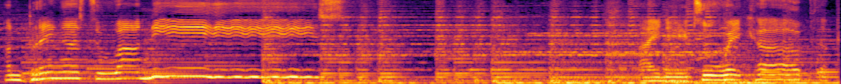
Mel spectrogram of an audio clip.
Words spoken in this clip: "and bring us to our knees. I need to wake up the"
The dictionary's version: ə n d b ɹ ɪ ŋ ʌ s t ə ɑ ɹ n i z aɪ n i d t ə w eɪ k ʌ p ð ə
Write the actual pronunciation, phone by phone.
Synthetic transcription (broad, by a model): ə n b ɹ ɪ ŋ ʌ s t ə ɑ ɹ n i s aɪ n i d t ə w eɪ k ʌ p ð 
